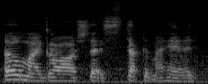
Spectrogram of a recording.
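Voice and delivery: ordinary talk, nothing marked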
